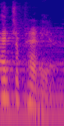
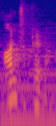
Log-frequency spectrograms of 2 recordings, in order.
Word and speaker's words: entrepreneur: This word is not entrepreneur. The E is actually pronounced as an O, and the stress is on the first syllable. This word is entrepreneur.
